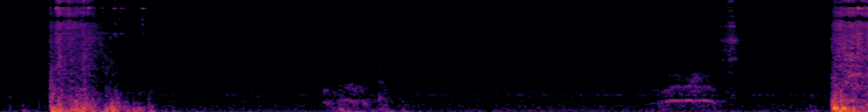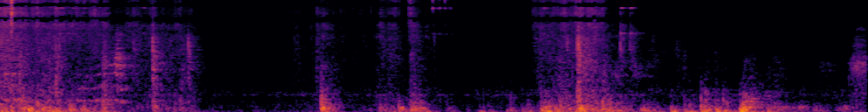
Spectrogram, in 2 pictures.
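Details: Two male Siamese cats playing in a tunnel give short, low meows and growly yowls amid thumps and scuffling noises.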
